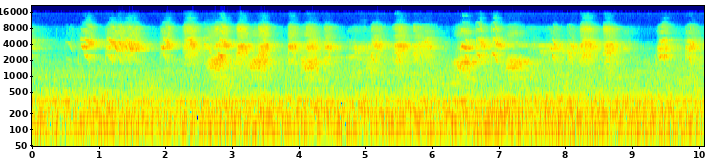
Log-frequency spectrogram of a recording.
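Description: Birds calling with a run of short, sharp chirps and squawks, one after another throughout, some bending up or down in pitch, over a faint steady low hum.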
